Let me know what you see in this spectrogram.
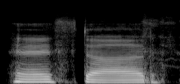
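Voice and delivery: put-on lisping male voice. Describing a ghost's voice greeting you as you walk out, lisping male voice. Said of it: "With a lisp and all".

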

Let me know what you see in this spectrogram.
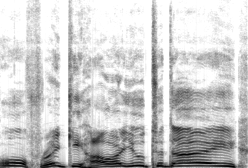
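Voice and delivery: put-on Eastern European accent, high in pitch. Retelling how a doctor who hardly spoke English greeted him: imitating an Eastern Bloc European accent. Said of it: "this Eastern Bloc European".

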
